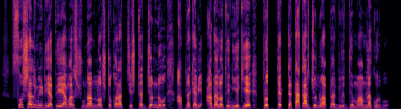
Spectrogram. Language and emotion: Bengali, angry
